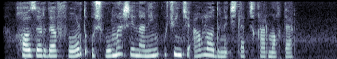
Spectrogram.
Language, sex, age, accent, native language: Uzbek, female, 18-24, Buxoro, Uzbek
